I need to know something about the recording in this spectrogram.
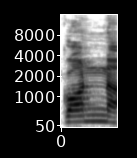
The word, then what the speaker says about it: কন্যা: লক্ষ্য করো, এই কন্যা উচ্চারণ করো, কন্যা ন দুইবার উচ্চারণ হয়েছে, যুক্ত বর্ণ, তার আগে নতুন আসছে।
